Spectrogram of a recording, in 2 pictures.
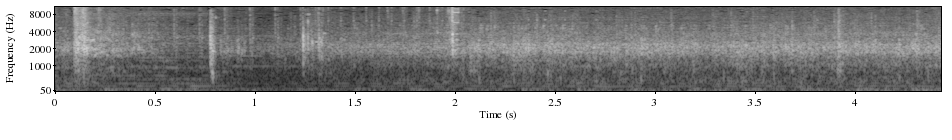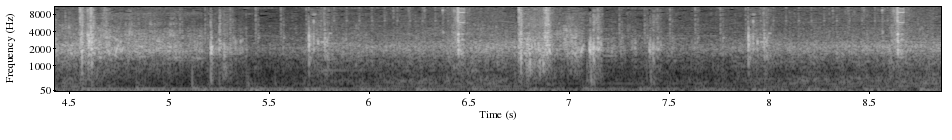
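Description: Footsteps crunch on hard ground at a walking pace.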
